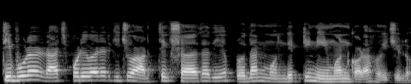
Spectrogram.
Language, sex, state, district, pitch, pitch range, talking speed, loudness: Bengali, male, West Bengal, Kolkata, 165 Hz, 145-185 Hz, 175 wpm, -15 LUFS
